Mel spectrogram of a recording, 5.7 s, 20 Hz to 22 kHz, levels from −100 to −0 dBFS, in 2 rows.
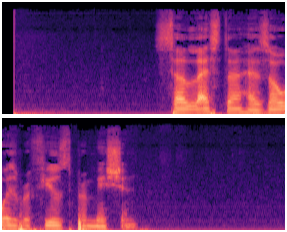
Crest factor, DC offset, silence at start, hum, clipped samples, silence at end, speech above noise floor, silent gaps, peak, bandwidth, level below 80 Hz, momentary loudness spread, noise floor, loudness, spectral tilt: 20 dB; under 0.1%; 0.1 s; 50 Hz at -45 dBFS; under 0.1%; 1.3 s; 34 dB; none; -2 dBFS; 16 kHz; -30 dBFS; 20 LU; -53 dBFS; -21 LUFS; -5 dB/octave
